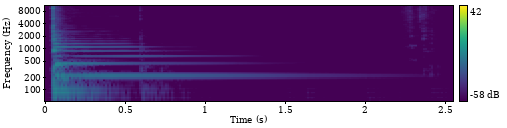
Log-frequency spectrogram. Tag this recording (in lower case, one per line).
music
musical instrument
bowed string instrument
